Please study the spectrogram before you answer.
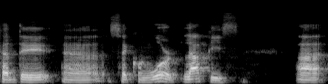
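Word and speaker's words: lápiz: second word lapis uh lapis ends in z in spanish so it's a consonant that is not n or is s and this stress should should fall on the last syllable so in this case we have a uh an irregular case of uh stressing the a different syllable in the word so that's why we add a stress mark it is just to show the irregularity uh in this in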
